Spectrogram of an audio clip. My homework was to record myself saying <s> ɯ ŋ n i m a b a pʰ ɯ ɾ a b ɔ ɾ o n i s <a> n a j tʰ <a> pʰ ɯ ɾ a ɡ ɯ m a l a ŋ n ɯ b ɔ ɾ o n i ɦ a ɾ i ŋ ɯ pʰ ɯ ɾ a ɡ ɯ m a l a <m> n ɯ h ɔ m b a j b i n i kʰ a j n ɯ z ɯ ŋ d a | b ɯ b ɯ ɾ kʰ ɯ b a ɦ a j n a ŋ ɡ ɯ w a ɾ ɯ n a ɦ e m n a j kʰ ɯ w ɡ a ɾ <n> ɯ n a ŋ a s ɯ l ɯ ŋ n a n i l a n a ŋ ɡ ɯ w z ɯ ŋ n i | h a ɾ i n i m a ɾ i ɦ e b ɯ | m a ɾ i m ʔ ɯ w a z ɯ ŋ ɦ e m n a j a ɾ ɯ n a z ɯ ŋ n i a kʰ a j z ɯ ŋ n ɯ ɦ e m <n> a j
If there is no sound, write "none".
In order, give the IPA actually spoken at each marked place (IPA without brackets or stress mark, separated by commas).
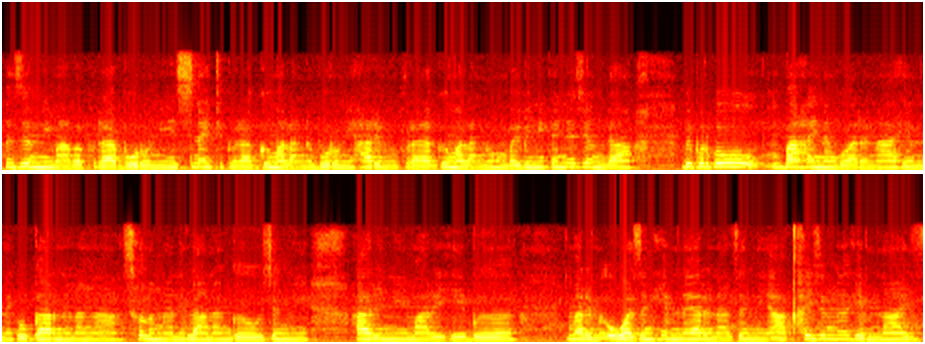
z, i, i, ŋ, n, n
